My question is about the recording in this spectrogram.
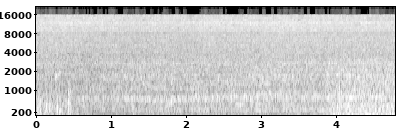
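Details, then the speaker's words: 1992 Ford Bronco 5.0 302 V8 after replacing failed harmonic balancer that caused idle shaking, plus new water pump: steady, even idle with no stumble, shake or hesitation, quiet smooth beat; healthy. "nice and smooth smooth as a baby's rear end look at that no shaking no hesitation smooth idle everything's nice and lined up"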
